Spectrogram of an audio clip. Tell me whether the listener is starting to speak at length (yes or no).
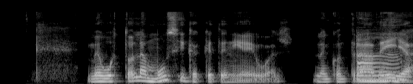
no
